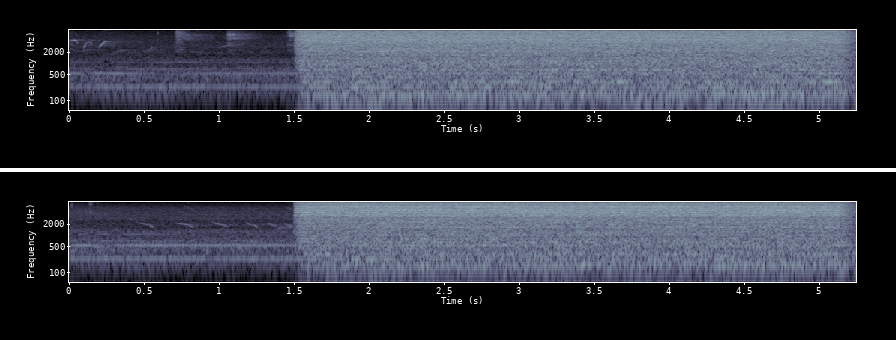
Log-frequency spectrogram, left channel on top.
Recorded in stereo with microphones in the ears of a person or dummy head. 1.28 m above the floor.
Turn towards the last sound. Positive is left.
turn(degrees=-45)  # may be behind; listen again after turning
